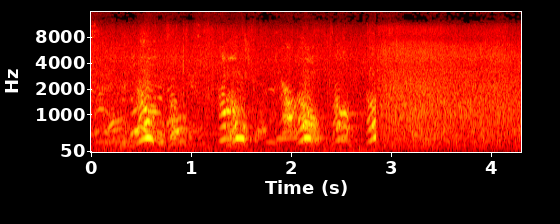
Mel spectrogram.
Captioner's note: dogs barking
